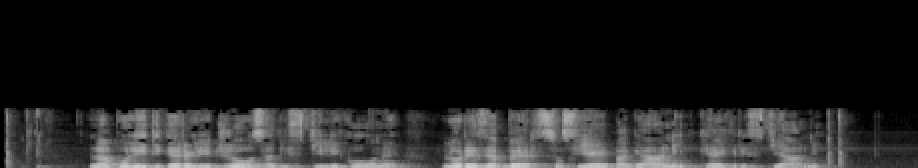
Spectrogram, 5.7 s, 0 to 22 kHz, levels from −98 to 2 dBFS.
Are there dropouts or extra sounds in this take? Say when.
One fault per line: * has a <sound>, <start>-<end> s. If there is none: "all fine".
all fine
